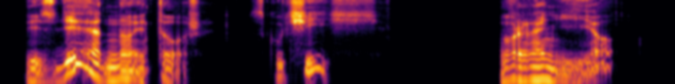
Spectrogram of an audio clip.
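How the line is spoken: Muttering. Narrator (Russian): Брюн бормоча

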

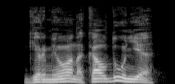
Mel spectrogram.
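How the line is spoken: Snapping retort. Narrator (Russian): огрызнулся Гарри

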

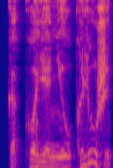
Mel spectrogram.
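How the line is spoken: Muttered. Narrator (Russian): пробормотал Саул

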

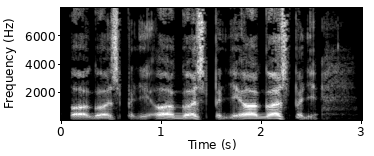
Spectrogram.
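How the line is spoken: Monotonous nearby moaning. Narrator (Russian): Кто-то однообразно стонал совсем рядом, приговаривая

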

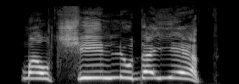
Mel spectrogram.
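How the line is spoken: Shrill squeal. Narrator (Russian): взвизгнул говорун

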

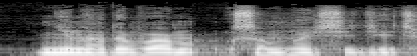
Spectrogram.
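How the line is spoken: Tired. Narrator (Russian): устало сказала она

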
